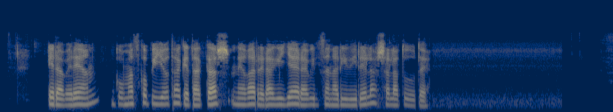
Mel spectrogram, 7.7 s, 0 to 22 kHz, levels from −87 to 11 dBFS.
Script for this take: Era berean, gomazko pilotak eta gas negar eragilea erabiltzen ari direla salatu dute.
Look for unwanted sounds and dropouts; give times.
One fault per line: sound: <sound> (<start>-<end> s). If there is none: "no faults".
no faults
